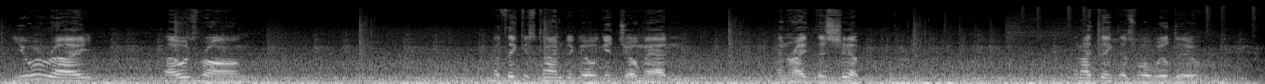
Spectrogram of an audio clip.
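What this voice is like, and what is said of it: Impression of John Lock. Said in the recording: “his John lock impression... He did a good job there. He, he gave it his all.”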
